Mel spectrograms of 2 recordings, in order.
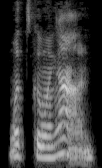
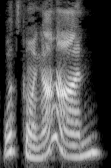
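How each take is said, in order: First: The pitch falls at the end. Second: The pitch rises at the end. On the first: The speaker calls it right. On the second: The speaker calls it wrong.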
